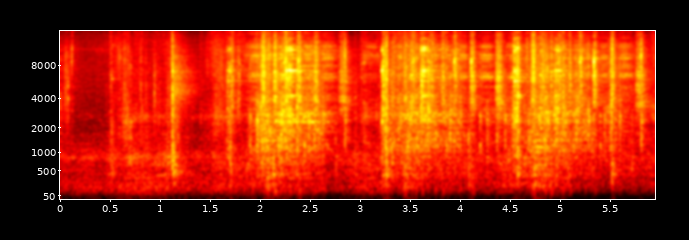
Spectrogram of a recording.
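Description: A Briggs and Stratton 6.5 hp small engine with a clean spark plug and no air cleaner, starting and running close by in a loud, rough, uneven chug with sputtering bursts.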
